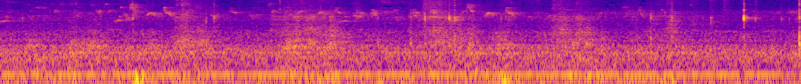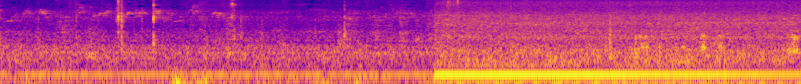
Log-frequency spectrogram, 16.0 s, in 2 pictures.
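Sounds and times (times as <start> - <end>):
low steady hum: 9.6 - 16.0.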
